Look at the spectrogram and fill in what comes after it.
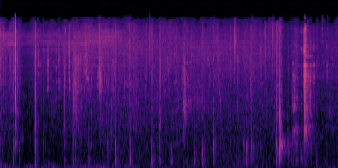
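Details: Hoof strikes of a seven-year-old male Belgian Draft x Quarter Horse cross used for fox hunting, brisk and loud, roughly three per second in an uneven rhythm, with a louder scuffing burst near the end.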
